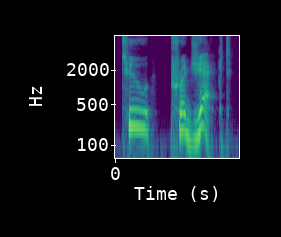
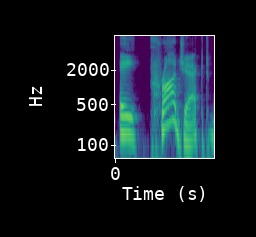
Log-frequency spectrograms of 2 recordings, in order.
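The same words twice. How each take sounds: First: "project" as pro-JECT, slow and deliberate; verb stress. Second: "project" with PRO punched, as a noun; noun stress. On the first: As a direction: stress the second syllable of "project". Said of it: "verb has the stress on the second". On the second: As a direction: stress the first syllable of "project". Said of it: "the noun has the stress on the first". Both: Shown as a demonstration.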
